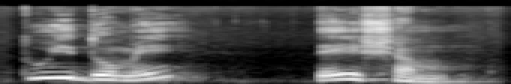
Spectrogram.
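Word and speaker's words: ত্বিদম্: এখানে একটু লক্ষ্য করব তয়ের সাথে অন্তস্তীয় ব আছে, তাই এক্ষেত্রে সংস্কৃতে অন্তস্তীয় বয়ের উচ্চারণ হয় ওয়া, তাই এক্ষেত্রে তুই, তি কিন্তু হবে না, হবে তুই, তাই এক্ষেত্রে উচ্চারণটা হবে তুইদমে তেষম।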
